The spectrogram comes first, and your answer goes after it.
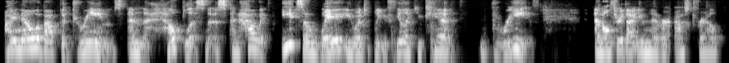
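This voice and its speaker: A woman's voice: on the low side, moderate pace, a little mellow, close to an everyday voice. A young woman playing an insistent, haunted student searching for the truth in a staged reading, earnest and full of pressing questions. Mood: urgent, probing. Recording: roomy, echoing sound.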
